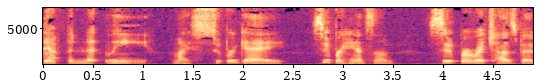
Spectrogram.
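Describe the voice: What you hear is plain reading aloud.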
